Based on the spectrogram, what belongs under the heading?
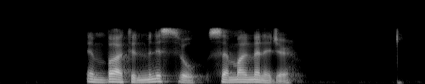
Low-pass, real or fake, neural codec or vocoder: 5.4 kHz; fake; codec, 24 kHz, 0.9 kbps, WavTokenizer, large speech release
